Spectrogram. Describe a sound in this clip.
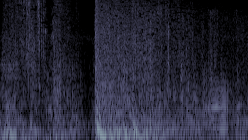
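Wooden walls snap into place with loud thuds.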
